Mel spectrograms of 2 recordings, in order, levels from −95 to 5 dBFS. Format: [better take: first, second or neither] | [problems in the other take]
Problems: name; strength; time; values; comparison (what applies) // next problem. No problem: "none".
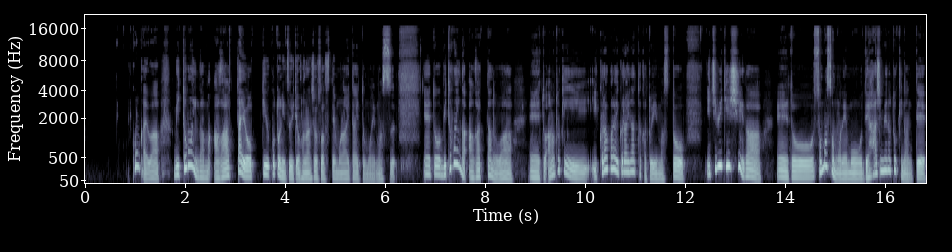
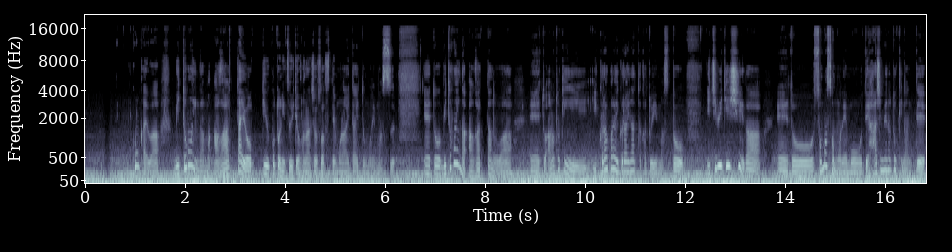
first | low rumble; noticeable; throughout; 15 dB below the speech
